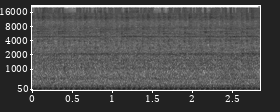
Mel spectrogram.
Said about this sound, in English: I want to open this hood so you can see that engine purr.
